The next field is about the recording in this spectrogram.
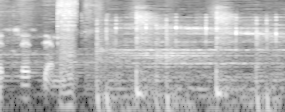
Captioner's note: raspberry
